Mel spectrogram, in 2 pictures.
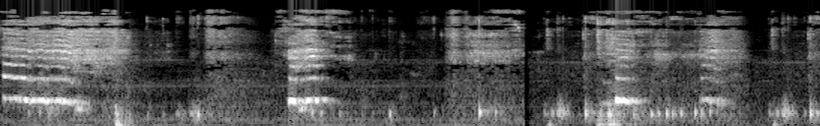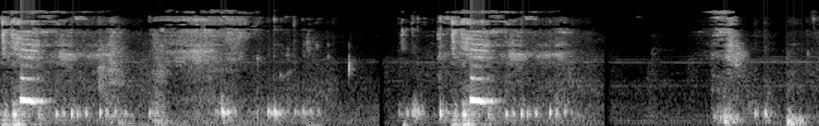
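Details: Hungry beagle Gromit, impatient for overdue breakfast, chatters his teeth in a small room: dense clattering clicks between brief high-pitched whine notes recurring about every one and a half to two seconds; companion dog Penny also whines at late meals.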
